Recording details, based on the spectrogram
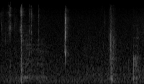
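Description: Scissors cut through a fabric shirt sleeve for a no-sew face mask, four distinct crisp snips spaced about a second apart, close and clear with no voices.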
